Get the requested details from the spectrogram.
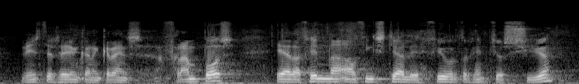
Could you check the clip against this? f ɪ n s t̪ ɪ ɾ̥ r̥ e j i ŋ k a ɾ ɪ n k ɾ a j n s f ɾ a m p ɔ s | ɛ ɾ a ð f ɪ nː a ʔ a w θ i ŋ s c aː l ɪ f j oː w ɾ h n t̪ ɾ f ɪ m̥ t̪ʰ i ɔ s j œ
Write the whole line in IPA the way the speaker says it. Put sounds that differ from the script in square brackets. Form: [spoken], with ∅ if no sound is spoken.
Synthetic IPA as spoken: [v] ɪ n s t̪ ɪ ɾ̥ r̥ e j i ŋ k a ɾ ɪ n k ɾ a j n s f ɾ a m p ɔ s | ɛ ɾ a ð f ɪ nː a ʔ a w θ i ŋ s c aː l ɪ f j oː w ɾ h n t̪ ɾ f ɪ m̥ t̪ʰ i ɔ s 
